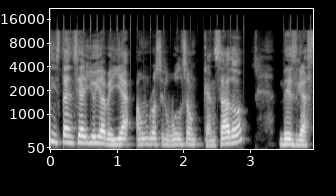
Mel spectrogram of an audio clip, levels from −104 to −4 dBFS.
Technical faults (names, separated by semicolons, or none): resampler restarted on every block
